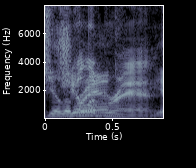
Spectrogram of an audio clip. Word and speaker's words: Gillibrand: I think that's typically Gillibrand. Yeah. – Gillibrand, but it's one L then two L's.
